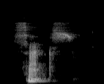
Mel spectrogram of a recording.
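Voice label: "sax", British English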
